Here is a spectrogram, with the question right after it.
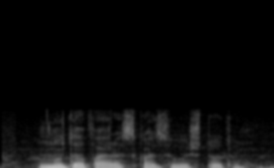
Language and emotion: Russian, neutral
